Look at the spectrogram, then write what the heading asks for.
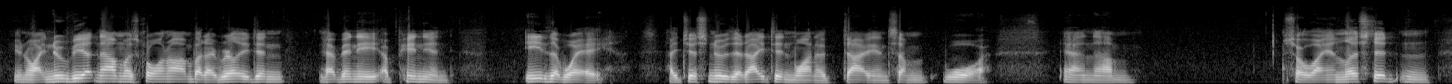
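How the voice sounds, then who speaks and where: A man with an American accent talks at a fairly slow pace, with fairly even intonation. There are long, frequent pauses, and noticeable background noise is present. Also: medium pitch for a man. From Nantucket, Massachusetts. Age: 60s. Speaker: war veteran. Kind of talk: interview testimony. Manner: halting, with fillers.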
